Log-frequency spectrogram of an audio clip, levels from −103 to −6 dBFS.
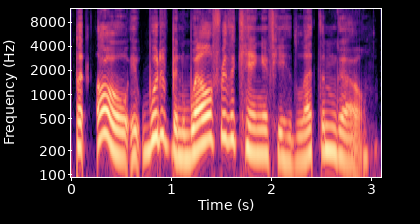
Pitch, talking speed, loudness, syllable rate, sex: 200 Hz, 310 wpm, -16 LUFS, 5.7 syllables/s, female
